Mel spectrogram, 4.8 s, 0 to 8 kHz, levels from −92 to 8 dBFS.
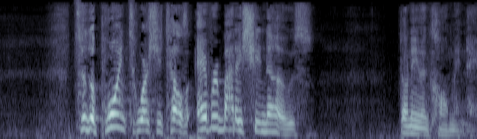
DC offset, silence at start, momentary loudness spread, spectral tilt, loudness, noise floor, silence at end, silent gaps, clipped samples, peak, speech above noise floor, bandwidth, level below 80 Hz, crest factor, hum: under 0.1%; 0.6 s; 15 LU; -4.5 dB/octave; -25 LUFS; -63 dBFS; 0 s; none; under 0.1%; -6 dBFS; 38 dB; 8 kHz; -56 dBFS; 20 dB; none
